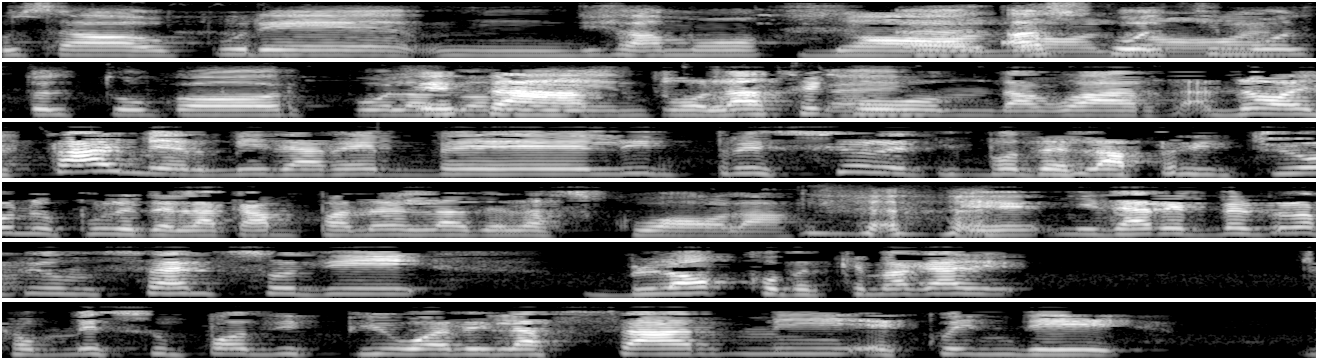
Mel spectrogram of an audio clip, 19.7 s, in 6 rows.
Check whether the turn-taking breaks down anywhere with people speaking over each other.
Yes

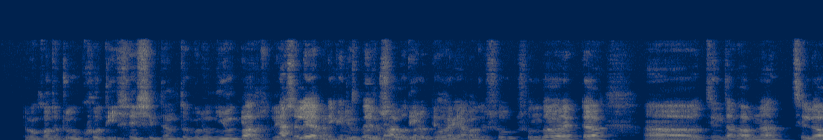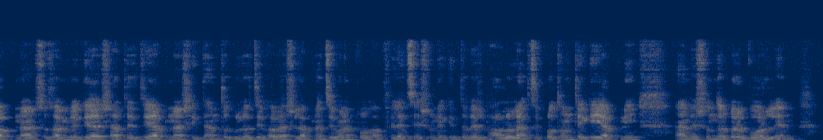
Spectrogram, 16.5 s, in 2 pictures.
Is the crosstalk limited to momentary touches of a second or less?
No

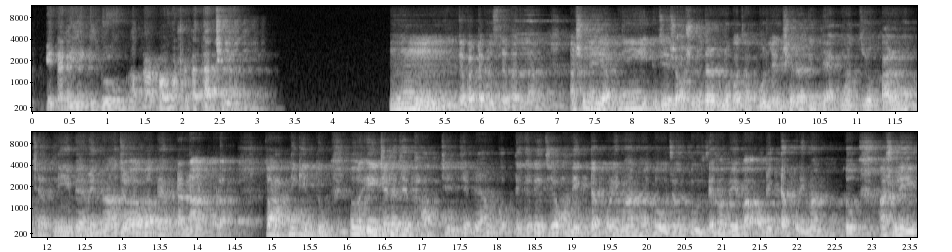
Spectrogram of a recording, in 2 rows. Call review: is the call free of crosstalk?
Yes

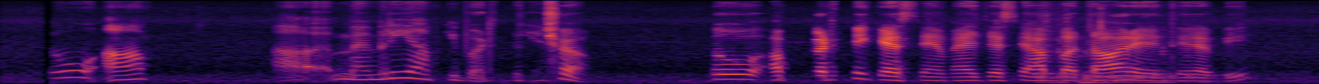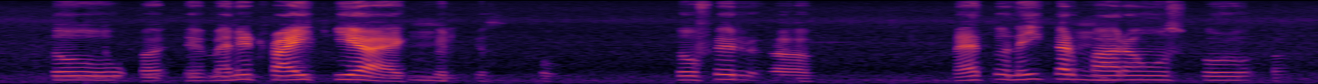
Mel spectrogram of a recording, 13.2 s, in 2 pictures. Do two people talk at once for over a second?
No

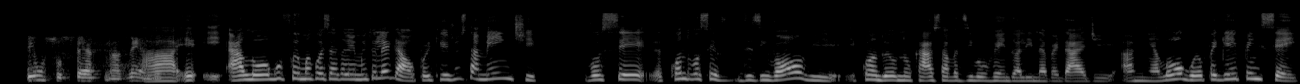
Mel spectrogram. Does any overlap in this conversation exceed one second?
No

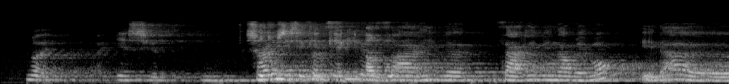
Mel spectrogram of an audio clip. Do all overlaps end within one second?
No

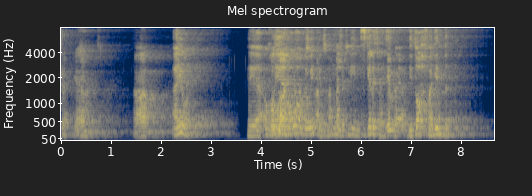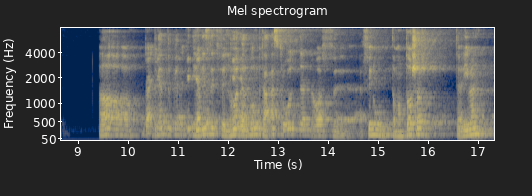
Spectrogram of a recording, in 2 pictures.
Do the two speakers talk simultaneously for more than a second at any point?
Yes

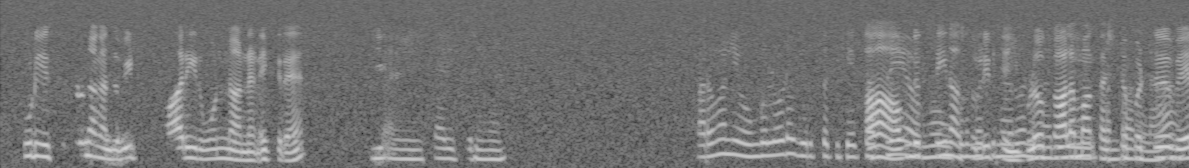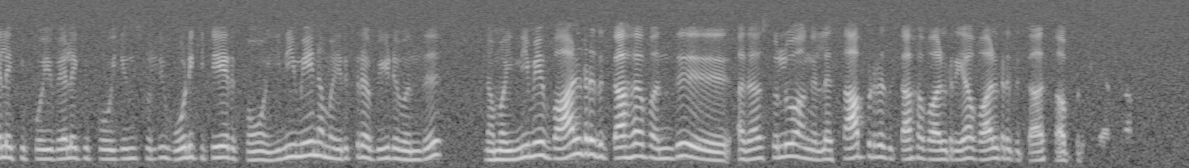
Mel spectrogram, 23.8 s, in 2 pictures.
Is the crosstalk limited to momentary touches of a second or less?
No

